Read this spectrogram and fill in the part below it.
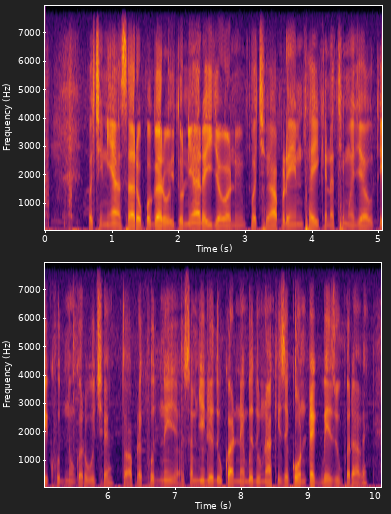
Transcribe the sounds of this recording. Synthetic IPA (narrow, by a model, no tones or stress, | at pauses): pət͡ʃʰinjãsaɾopəɡaɾɦojt̪onjãɾəɦid͡ʒəʋanũpət͡ʃʰiapɽ̃eːmt̪ʰajkenət̪ʰiməd͡ʒaʋt̪ikʰud̪nũkəɾʋũt͡ʃʰet̪o̰a̰pɽ̃ekʰud̪nisəmd͡ʒilied̪ukanːebəd̪ʱũnakʰiʃəkɔɳʈek̚ʈ̚bezupəɾaʋe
